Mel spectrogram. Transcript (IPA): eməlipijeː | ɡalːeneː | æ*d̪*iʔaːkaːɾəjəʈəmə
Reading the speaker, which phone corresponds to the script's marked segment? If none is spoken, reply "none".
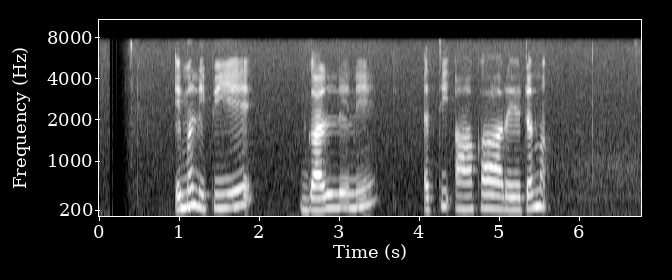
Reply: t̪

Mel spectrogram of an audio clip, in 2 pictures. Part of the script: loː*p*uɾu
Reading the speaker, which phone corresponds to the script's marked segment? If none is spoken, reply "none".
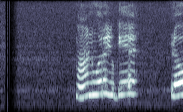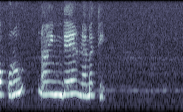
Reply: k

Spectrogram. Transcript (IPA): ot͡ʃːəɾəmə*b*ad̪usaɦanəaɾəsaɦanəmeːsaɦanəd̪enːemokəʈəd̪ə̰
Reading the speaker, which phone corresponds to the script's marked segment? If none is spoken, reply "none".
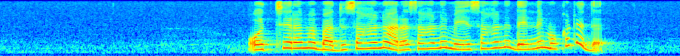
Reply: b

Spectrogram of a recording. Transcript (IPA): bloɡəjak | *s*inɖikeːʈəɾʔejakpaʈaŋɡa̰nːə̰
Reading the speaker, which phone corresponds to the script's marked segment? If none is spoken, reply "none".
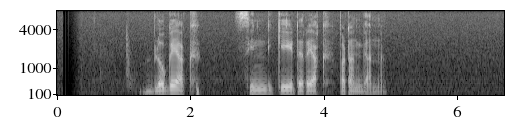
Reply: s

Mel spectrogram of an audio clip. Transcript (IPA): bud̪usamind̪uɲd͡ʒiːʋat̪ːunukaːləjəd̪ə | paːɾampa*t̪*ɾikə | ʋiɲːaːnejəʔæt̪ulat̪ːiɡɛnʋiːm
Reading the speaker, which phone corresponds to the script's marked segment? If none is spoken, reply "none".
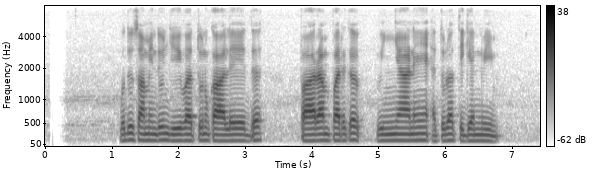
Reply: none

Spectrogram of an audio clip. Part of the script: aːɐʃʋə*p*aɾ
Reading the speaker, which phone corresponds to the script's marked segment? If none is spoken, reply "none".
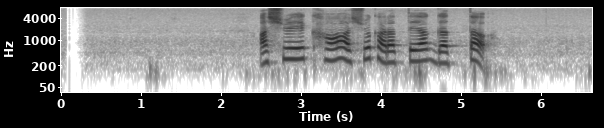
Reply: k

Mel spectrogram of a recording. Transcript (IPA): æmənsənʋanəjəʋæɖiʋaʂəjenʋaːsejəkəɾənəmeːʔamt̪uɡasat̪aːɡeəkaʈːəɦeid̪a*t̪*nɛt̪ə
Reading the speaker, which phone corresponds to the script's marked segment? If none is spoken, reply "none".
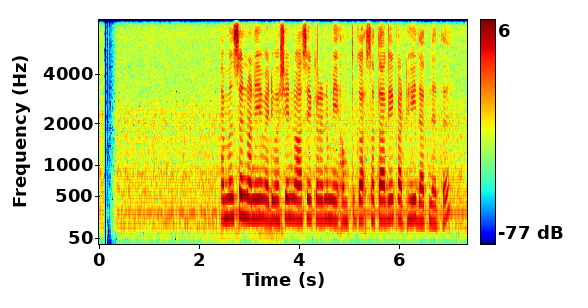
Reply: t̪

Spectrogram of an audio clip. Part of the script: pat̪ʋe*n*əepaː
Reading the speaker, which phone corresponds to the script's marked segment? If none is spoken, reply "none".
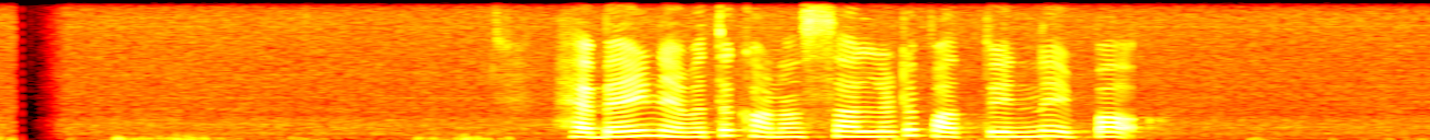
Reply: nː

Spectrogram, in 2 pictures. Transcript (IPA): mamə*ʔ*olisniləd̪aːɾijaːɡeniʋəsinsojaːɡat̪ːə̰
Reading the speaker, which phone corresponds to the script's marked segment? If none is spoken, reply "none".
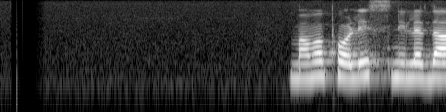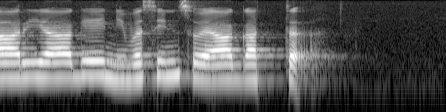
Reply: p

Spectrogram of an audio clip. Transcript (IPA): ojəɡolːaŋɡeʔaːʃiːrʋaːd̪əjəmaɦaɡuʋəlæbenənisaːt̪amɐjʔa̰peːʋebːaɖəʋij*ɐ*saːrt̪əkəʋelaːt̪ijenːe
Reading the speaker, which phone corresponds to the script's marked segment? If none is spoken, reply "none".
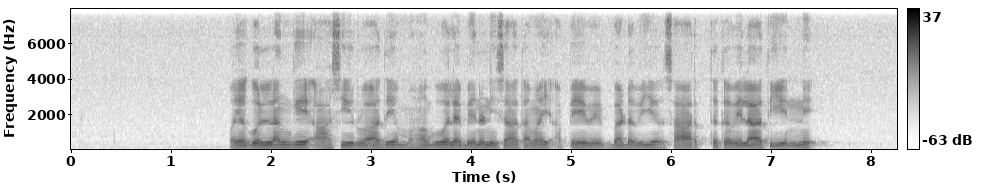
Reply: ə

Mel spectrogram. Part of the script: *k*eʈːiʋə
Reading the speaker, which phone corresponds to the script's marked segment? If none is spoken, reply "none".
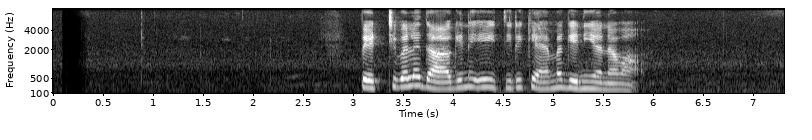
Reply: p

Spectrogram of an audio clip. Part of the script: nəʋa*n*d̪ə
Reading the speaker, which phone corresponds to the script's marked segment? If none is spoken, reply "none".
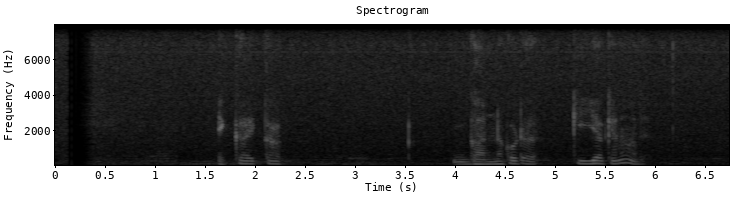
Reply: none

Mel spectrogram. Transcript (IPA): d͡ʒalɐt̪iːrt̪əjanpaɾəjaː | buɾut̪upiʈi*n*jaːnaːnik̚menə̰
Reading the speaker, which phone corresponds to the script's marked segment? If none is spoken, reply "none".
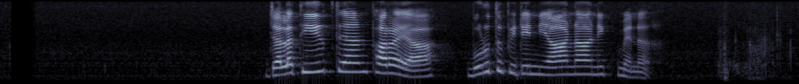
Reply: n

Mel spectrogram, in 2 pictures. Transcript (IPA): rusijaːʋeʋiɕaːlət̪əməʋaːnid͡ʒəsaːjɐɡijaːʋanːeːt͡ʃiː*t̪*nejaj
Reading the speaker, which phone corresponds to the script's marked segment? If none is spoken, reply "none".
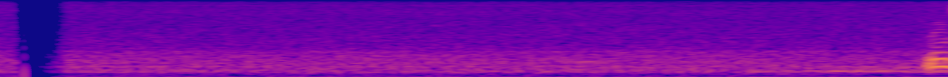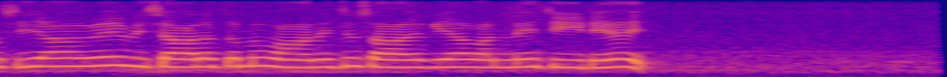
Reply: none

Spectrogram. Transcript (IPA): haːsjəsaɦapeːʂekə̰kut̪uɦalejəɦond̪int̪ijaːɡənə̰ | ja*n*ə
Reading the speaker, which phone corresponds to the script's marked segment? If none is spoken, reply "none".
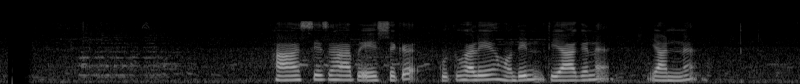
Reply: nː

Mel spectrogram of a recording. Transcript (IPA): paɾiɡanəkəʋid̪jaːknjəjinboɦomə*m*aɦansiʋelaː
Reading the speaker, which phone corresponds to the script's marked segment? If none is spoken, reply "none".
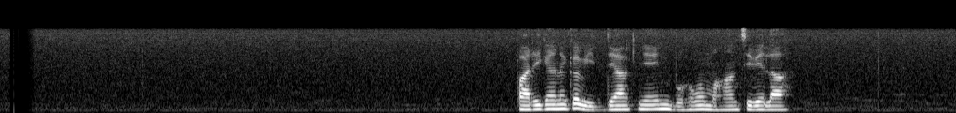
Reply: m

